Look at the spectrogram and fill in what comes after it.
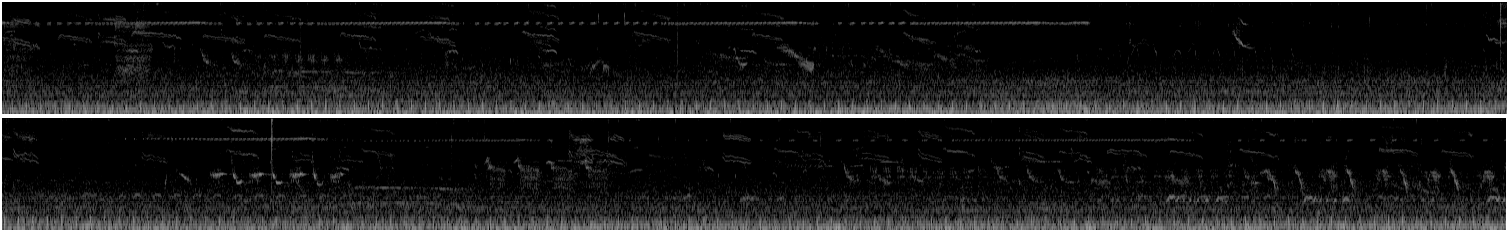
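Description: Faint high-pitched chirps of small birds, many short falling notes, over a thin high trill that stops and starts again. A low rumble runs underneath.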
